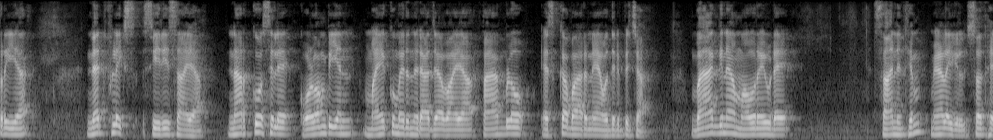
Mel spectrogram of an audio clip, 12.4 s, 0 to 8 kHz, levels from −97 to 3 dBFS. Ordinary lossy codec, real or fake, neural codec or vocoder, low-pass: none; fake; codec, 16 kHz, 8 kbps, FunCodec, trained on LibriTTS, 25 frames a second; none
